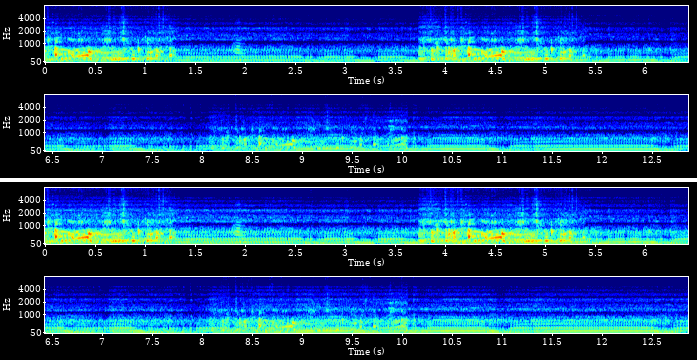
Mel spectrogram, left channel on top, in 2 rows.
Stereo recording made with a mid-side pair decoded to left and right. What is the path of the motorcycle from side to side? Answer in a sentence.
In this clip you hear the motorcycle stay in one place.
